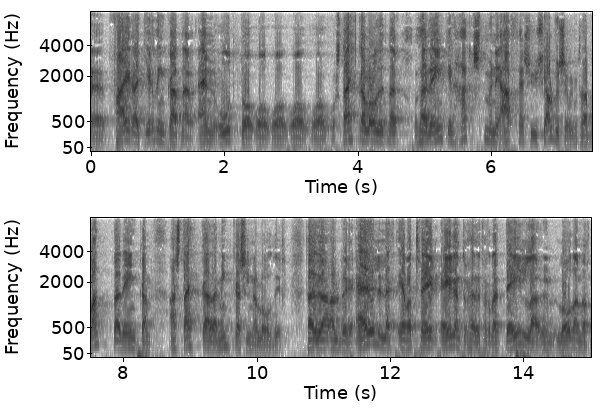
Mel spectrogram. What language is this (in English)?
Icelandic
